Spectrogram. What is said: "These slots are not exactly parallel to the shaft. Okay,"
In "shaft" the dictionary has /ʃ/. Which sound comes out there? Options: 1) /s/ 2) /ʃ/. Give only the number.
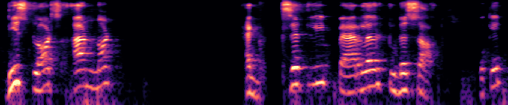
1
